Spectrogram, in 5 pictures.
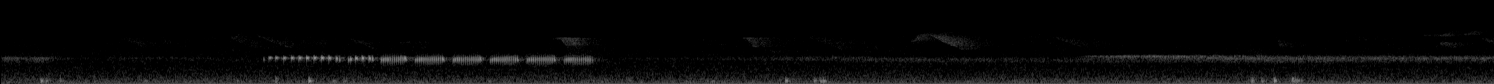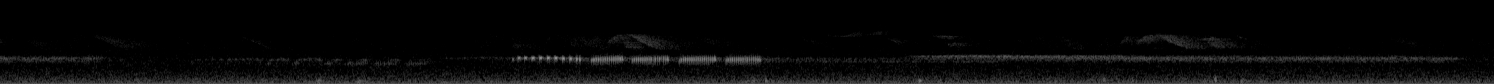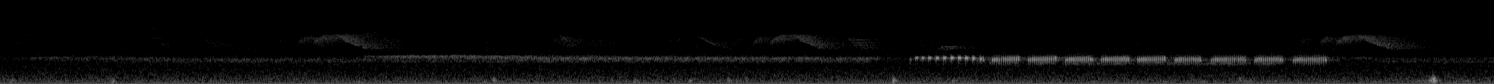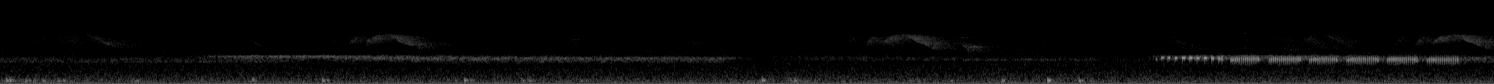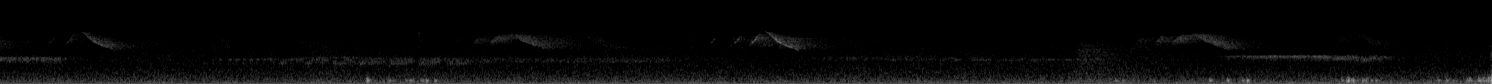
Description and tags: quiet forest with frogs and birds
Daytime recording of frogs and birds in a quiet forest.
bird, birds, field-recording, forest, frog, frogs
